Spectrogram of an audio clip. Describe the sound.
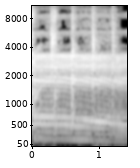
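A human voice imitates a sheep's bleat: one sustained, nasal tone that wavers in quick regular pulses for about a second and a half, close and loud, with no other talking.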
